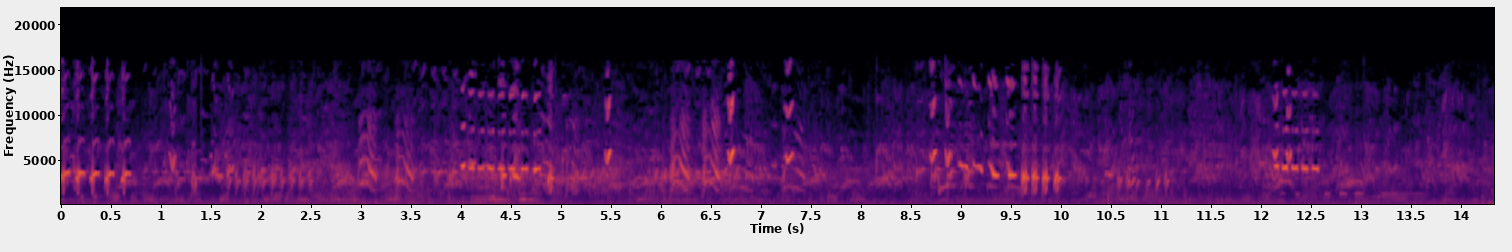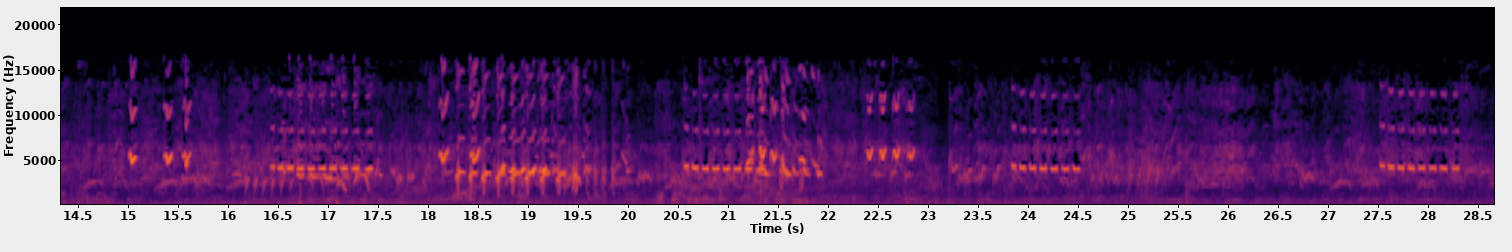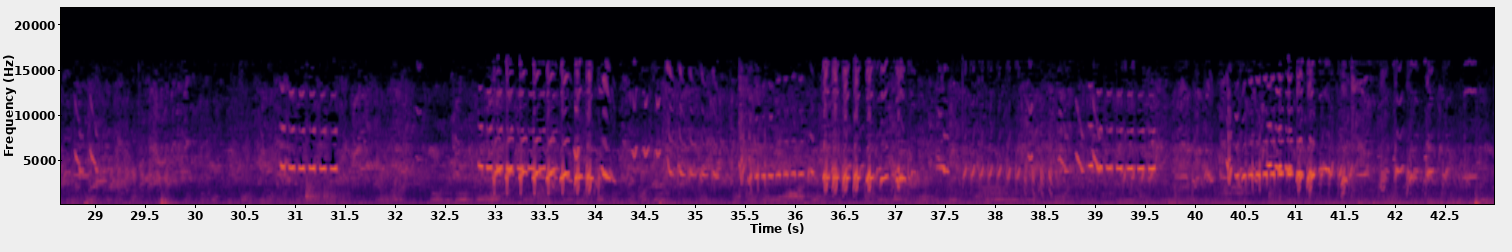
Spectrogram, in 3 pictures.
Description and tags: porto birdmarket 24
Porto, Portugal, 19.July 2009, Torre dos Clerigos: Tropical birds in cages on a birdmarket. Few birds whistling in foreground, other birds and human voices in the background.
